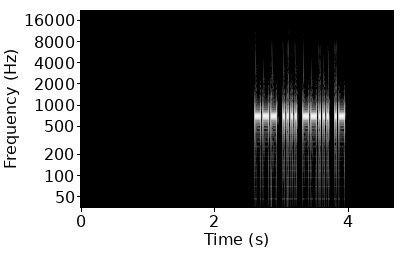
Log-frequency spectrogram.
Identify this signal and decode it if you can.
Morse code, heard as a keyed tone, about 40 wpm, 700 Hz. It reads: OH7A
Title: DXCC-100 Call Signs - 4 Characters - Repeated 3x - 40wpm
